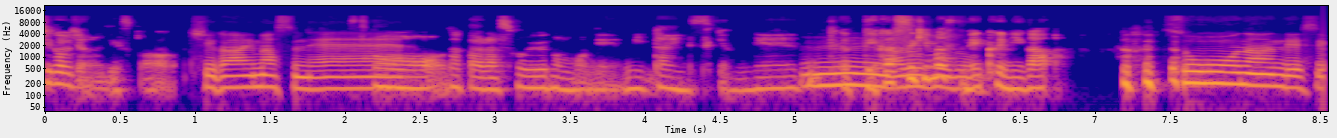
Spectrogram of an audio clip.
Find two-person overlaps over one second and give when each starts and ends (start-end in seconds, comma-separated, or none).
5.1-6.3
